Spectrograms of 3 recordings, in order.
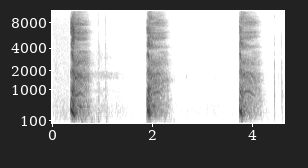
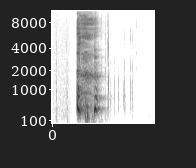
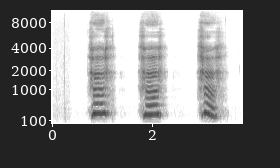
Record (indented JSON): {
  "three_cough_length": "4.6 s",
  "three_cough_amplitude": 27169,
  "three_cough_signal_mean_std_ratio": 0.28,
  "cough_length": "2.0 s",
  "cough_amplitude": 28345,
  "cough_signal_mean_std_ratio": 0.31,
  "exhalation_length": "3.8 s",
  "exhalation_amplitude": 10257,
  "exhalation_signal_mean_std_ratio": 0.47,
  "survey_phase": "beta (2021-08-13 to 2022-03-07)",
  "age": "45-64",
  "gender": "Female",
  "wearing_mask": "No",
  "symptom_none": true,
  "smoker_status": "Never smoked",
  "respiratory_condition_asthma": false,
  "respiratory_condition_other": false,
  "recruitment_source": "REACT",
  "submission_delay": "0 days",
  "covid_test_result": "Negative",
  "covid_test_method": "RT-qPCR"
}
